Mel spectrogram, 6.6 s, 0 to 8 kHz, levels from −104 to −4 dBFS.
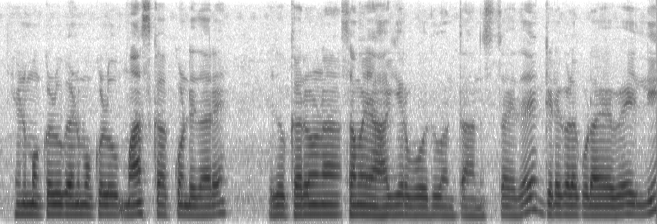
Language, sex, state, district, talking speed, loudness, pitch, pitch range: Kannada, male, Karnataka, Bellary, 120 wpm, -26 LUFS, 130 Hz, 125-135 Hz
